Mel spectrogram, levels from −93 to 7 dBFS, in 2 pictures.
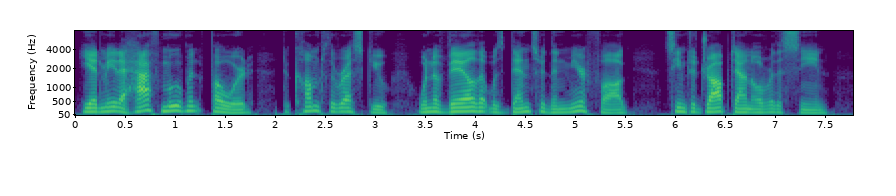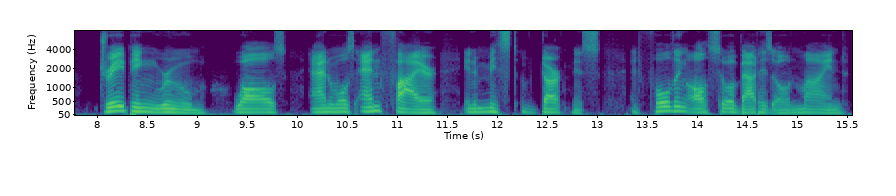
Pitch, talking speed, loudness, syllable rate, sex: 120 Hz, 175 wpm, -23 LUFS, 4.8 syllables/s, male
